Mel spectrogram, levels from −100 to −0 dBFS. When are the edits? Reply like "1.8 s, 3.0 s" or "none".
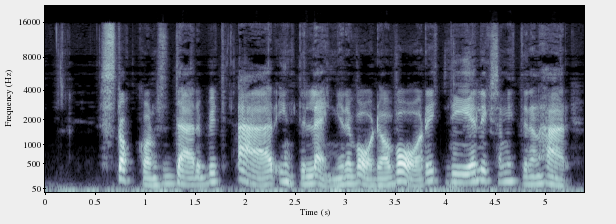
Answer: none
